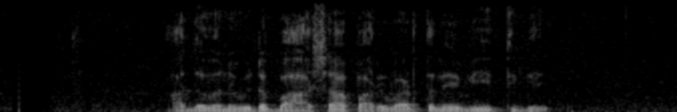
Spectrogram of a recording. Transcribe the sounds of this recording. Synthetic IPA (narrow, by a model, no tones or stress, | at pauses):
a̰d̪əʋənəʋiʈəbʱaːʂaːpaɾiʋərt̪ənejəʋiːt̪ibe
